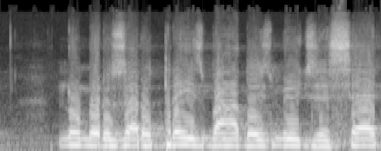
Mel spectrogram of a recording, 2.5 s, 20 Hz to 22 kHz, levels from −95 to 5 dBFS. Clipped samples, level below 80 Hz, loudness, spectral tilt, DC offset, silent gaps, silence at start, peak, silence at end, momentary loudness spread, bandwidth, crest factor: 1%; -34 dBFS; -6 LUFS; -5.5 dB/octave; under 0.1%; none; 0.4 s; 0 dBFS; 0 s; 3 LU; 16.5 kHz; 6 dB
